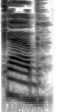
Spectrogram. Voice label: "cab", us english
